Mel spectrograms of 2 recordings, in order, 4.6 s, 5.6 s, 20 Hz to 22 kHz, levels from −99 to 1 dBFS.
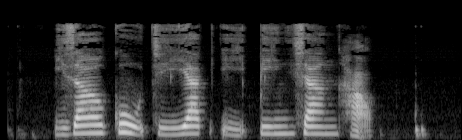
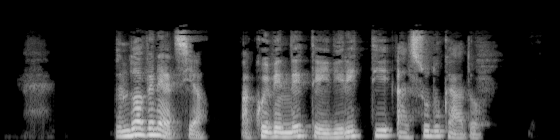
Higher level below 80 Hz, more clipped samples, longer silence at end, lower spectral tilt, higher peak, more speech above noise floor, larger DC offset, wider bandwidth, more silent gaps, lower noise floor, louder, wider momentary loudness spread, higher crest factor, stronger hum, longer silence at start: second, -74 dBFS vs -60 dBFS; neither; second, 0.4 s vs 0.75 s; about the same, -3.5 dB/octave vs -4.5 dB/octave; about the same, -6 dBFS vs -4 dBFS; second, 21 dB vs 31 dB; neither; first, 11.5 kHz vs 9.4 kHz; second, none vs 2.31-2.35 s; second, -46 dBFS vs -53 dBFS; second, -25 LUFS vs -22 LUFS; first, 17 LU vs 14 LU; about the same, 20 dB vs 20 dB; neither; second, 0.55 s vs 1.15 s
